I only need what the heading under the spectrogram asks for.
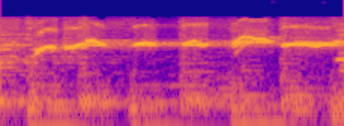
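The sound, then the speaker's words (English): Whistling carries a bright, tuneful melody in a few short phrases over steady backing music with a low bass beat, all loud and continuous. “You see whistling people.”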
